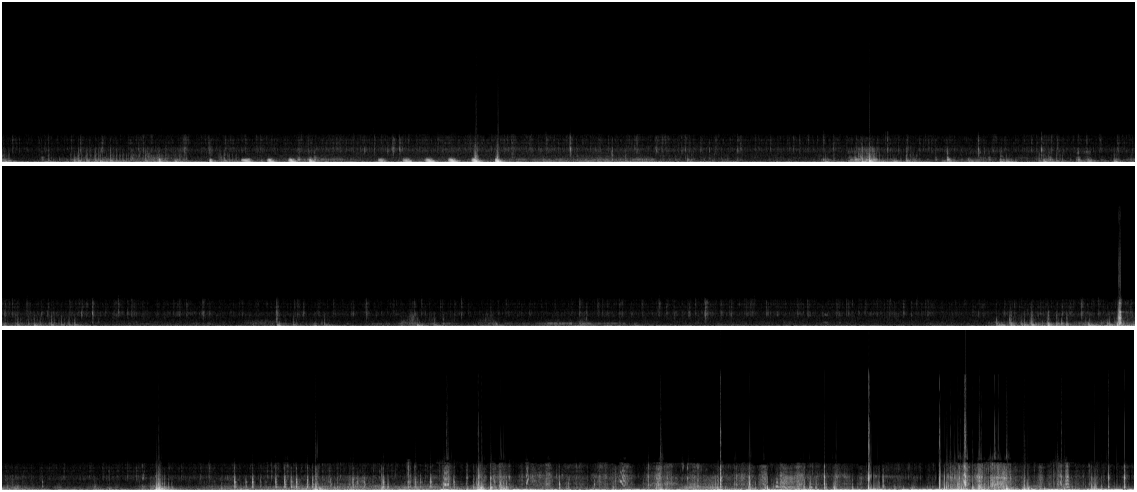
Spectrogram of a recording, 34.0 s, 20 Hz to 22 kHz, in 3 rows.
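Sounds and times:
crackling water rush: 0:00.0 - 0:33.9
faint underwater clicks and knocks: 0:00.0 - 0:33.9
low rumble: 0:01.2 - 0:09.6.

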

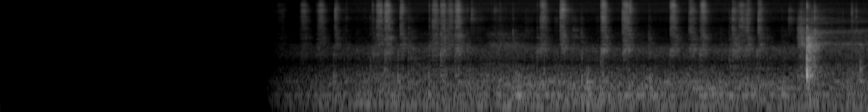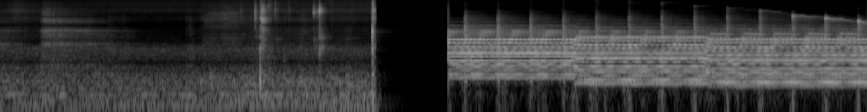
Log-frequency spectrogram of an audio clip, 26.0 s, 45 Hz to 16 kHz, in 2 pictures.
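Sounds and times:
marker pen scratching on card: 0:04.5 - 0:07.0, 0:08.1 - 0:11.6.

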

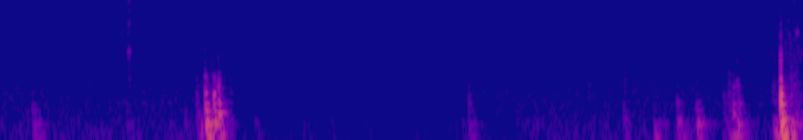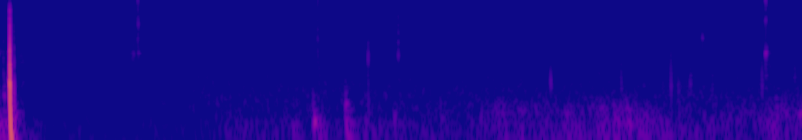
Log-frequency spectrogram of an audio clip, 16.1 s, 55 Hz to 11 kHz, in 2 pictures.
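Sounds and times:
thuds: 0:02.0 - 0:02.4, 0:06.8 - 0:08.2.

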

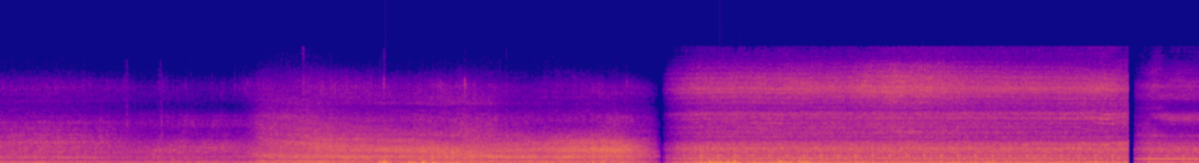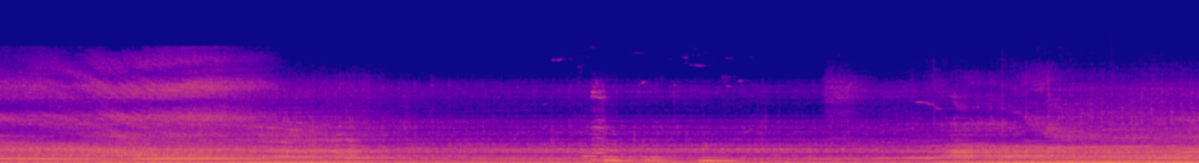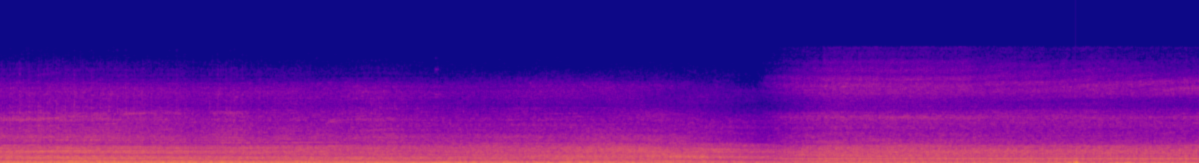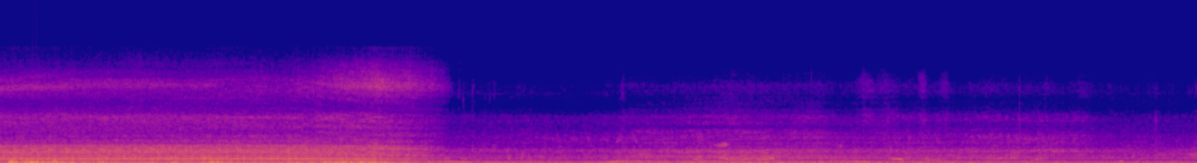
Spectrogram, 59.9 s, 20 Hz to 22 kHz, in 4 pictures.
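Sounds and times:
bus engine accelerating: 0:00.0 - 0:59.9
street traffic: 0:00.0 - 0:59.9.

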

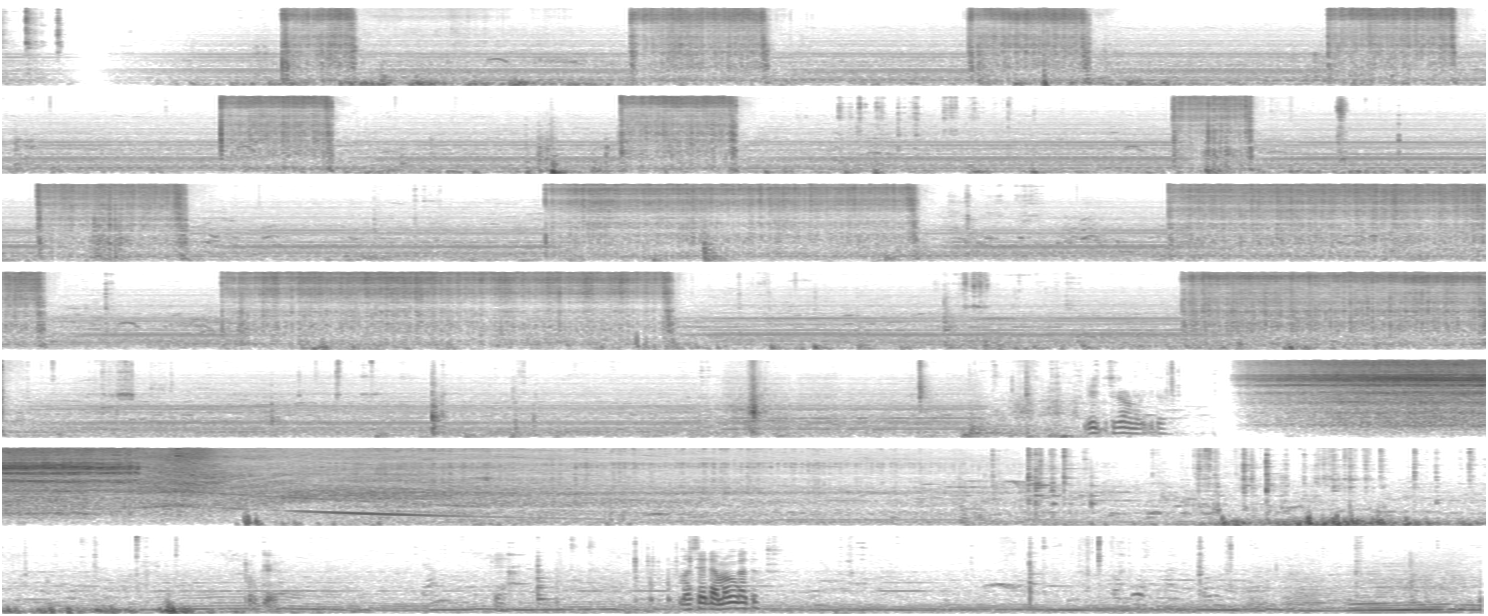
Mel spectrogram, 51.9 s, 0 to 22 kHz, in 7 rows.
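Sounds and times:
welding arc crackling hiss: 0:01.4 - 0:02.3, 0:03.1 - 0:04.0, 0:04.8 - 0:05.6, 0:06.6 - 0:07.4, 0:08.5 - 0:09.2, 0:10.5 - 0:11.2, 0:13.2 - 0:14.2, 0:15.0 - 0:15.9, 0:17.6 - 0:19.6, 0:20.7 - 0:22.6, 0:23.4 - 0:25.7, 0:28.2 - 0:30.0, 0:35.9 - 0:42.0.

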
